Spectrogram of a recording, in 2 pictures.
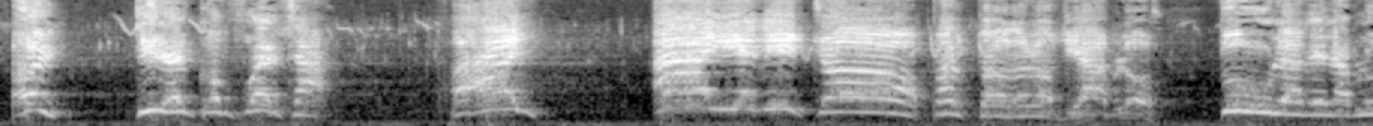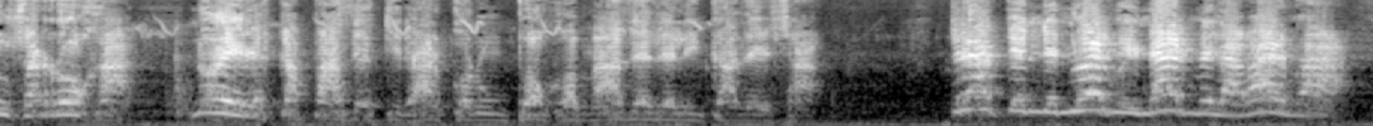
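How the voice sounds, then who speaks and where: A man's voice: extremely high pitch, big pitch swings, measured pace, creaky, exaggerated voice. A man voicing a rude, ungrateful little dwarf who complains and orders others about in a children's audio storybook. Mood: irritated. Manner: shouting, indignant, bossy complaining. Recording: faintly noisy old storybook record.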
